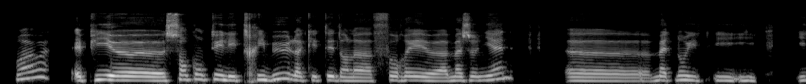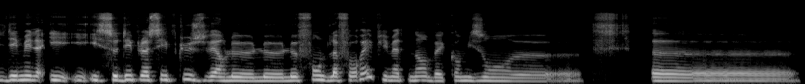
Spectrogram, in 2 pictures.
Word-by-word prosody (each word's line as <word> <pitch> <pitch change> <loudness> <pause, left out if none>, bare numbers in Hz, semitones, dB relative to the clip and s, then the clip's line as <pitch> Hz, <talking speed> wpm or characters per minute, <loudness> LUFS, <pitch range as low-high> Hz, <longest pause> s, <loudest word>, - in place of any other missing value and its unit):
Ouais, 240 +3 -1
ouais 340 0 -2 0.3
et 180 - +4
puis, 210 +1 +7
heu, 185 -2 +6
sans 215 +6 +3
compter 225 0 0
les 190 -2 +3
tribus-là, 215 +2 +2
qui 185 +1 -5
étaient 185 +1 +2
dans 175 -2 -2
la 165 -1 -1
forêt, 185 0 -1
heu, 165 -1 +1
amazonienne, 185 - 0 0.6
heu, 160 -2 -2
maintenant 190 +2 0
ils 190 -4 -1
ils 175 -1 -3
ils 165 - -7 0.4
ils 185 -1 -5
démén 200 0 +3
ils 190 +1 -2
ils 200 - +2
se 190 +4 +3
déplaçaient 205 +1 +2
plus 210 -6 -2
vers 180 -1 0
le 170 -1 +2
le 165 0 -1
le 180 +2 +1
fond 210 +4 -1
de 190 -3 -2
la 185 - +3
forêt 185 - -3
et 345 - -3
puis 205 - -6
maintenant, 180 +1 -4
ben, 165 -2 -3
comme 175 +1 -5
ils 170 +1 -3
ont, 165 -2 -4
heu 150 -1 -10 0.7
heu 85 - -3
180 Hz, 170 wpm, -23 LUFS, 165-200 Hz, 0.7 s, puis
